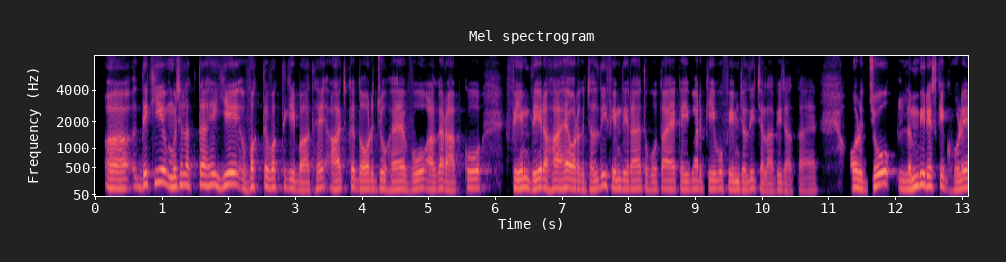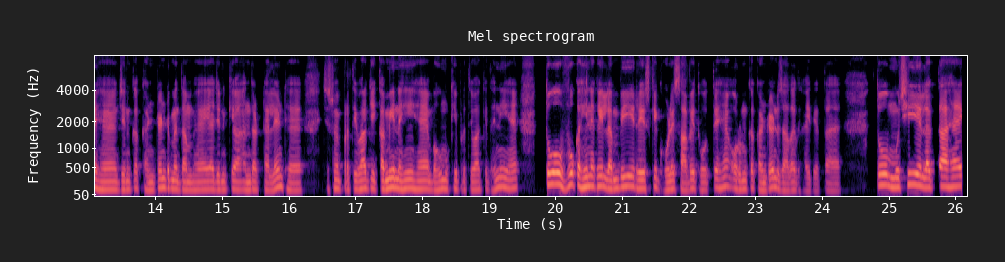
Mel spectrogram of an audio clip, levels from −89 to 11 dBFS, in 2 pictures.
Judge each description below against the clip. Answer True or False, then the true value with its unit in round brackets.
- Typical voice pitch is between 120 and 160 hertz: True (135 Hz)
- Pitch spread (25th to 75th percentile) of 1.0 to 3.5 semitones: False (4.0 semitones)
